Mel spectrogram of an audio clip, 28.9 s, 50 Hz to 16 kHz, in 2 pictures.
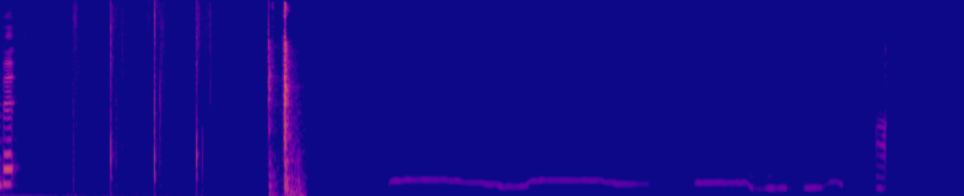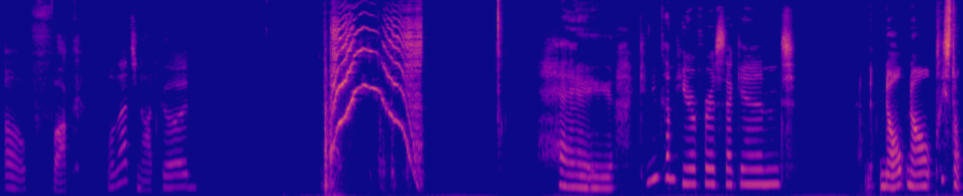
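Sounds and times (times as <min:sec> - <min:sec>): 
speech: 0:00.0 - 0:00.3, 0:15.6 - 0:17.6, 0:22.8 - 0:26.4, 0:27.4 - 0:28.9
footsteps: 0:01.0 - 0:03.3
bedroom door shutting: 0:04.0 - 0:04.6, 0:19.3 - 0:20.8.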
